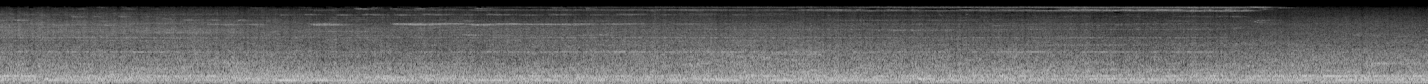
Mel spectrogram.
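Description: E3 series shinkansen rolling slowly into the platform as it pulls in to stop, a steady rumble of wheels with a low hum underneath. A faint high whine comes in about three to five seconds in.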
